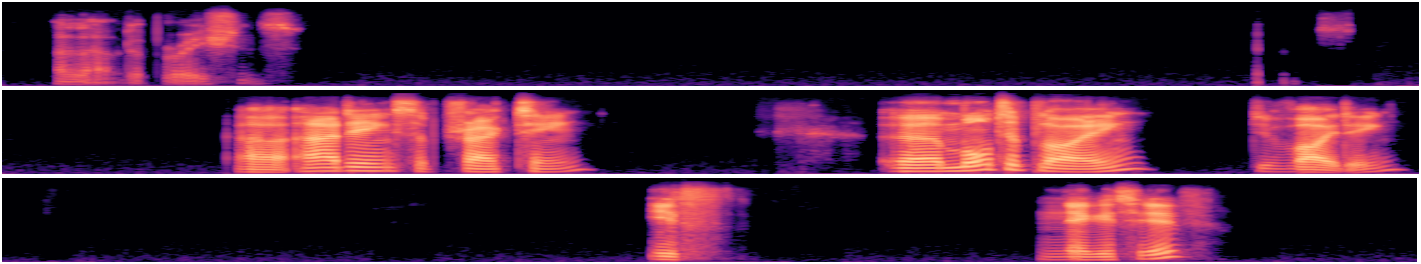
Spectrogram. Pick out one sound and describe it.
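A man speaks calmly into a close microphone, explaining in short phrases with pauses.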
